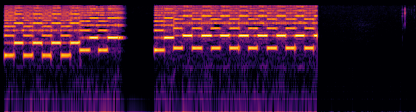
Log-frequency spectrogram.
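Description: GarageBand software synth playing a quick run of short, high, repeated notes. It comes in two phrases, a brief one and then a longer one pitched slightly higher after a short gap.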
